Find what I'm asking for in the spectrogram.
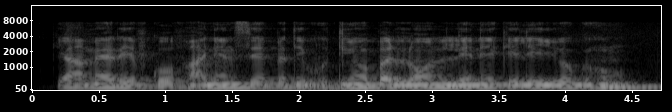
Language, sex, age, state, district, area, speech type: Hindi, male, 30-45, Madhya Pradesh, Gwalior, urban, read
